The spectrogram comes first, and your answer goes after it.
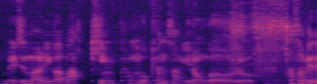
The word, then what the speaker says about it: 目詰まり: 리무트 키리프드 전삭 치커기 깎여나온 부스러기마루 막히다 매즈마리 이것도 후사가리라고 읽기 쉬운데 이거 매즈마리라고 읽는다고 하더라고요.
